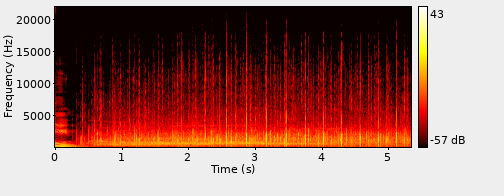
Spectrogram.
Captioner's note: applause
